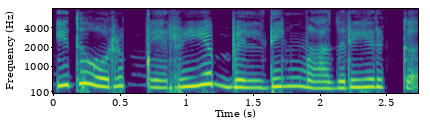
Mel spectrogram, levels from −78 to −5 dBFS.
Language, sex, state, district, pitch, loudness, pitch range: Tamil, female, Tamil Nadu, Nilgiris, 275 Hz, -16 LUFS, 250-310 Hz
